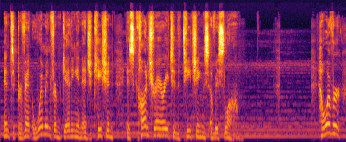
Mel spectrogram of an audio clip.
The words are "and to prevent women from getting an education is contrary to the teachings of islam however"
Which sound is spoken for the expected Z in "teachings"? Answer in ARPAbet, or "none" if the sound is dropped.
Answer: Z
